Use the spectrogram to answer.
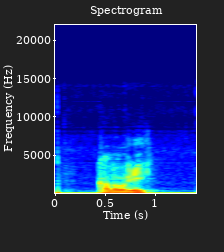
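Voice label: "calorie", Dutch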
